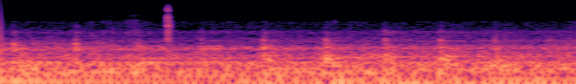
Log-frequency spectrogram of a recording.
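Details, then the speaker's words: Lada Priora on a lift, driven in gear at low speed: faint regular knocks about three a second over deep drivetrain rumble, present in all gears, clearer in fourth and fifth; gearbox final drive pair, planetary also noisy. "я надеюсь слышно на камеру на четвертую более отчётливо слышно уже рогатая пятая передача в общем стоки слышны сейчас будем разбирать"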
